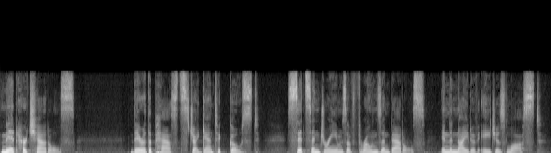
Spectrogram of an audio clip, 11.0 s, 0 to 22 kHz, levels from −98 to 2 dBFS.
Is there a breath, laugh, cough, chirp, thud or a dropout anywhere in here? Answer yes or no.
no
